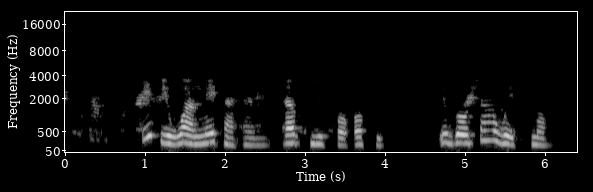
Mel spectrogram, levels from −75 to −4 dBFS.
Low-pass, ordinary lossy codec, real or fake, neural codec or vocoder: 3.6 kHz; AAC, 32 kbps; real; none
